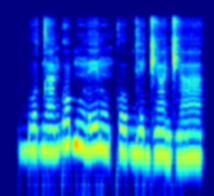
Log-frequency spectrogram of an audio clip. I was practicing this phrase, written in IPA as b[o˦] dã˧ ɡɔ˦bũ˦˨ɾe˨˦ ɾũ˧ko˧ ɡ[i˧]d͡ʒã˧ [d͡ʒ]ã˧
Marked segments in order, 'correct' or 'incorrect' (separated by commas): incorrect, incorrect, correct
